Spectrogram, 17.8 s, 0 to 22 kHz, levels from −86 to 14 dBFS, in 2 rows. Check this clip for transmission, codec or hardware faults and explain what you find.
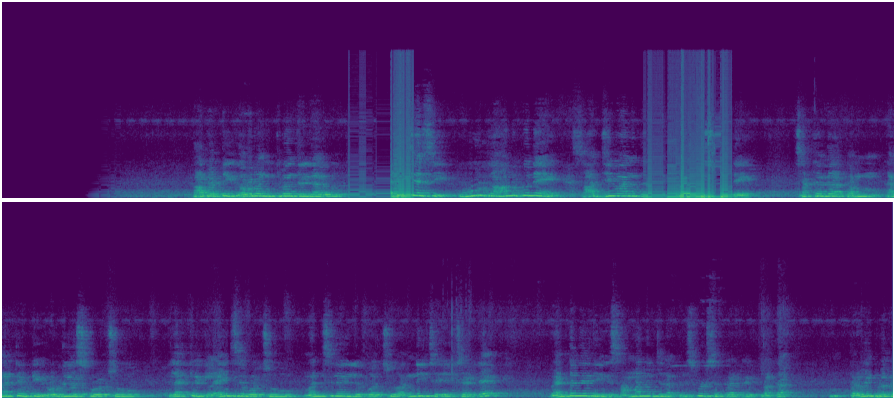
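One fault recurs three times. Robotic sound from repeated short buffers occurs at 0.70–1.18 s, 3.46–4.11 s and 6.42–7.30 s. This is likely due to audio arriving too seldom. A roughly 5.3 ms slice then loops, imposing a rigid 188 Hz metallic buzz over most to all of each span. The gentle fade-in ending at 1.41 s is an ordinary edit, not a fault.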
